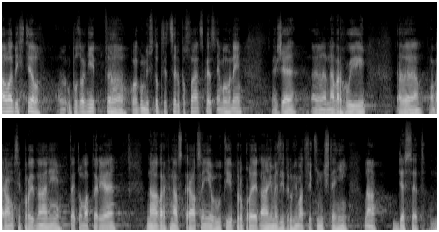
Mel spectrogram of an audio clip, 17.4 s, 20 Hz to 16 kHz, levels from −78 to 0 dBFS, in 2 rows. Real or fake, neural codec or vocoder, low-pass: fake; codec, 44.1 kHz, 2.6 kbps, DAC; 14.4 kHz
